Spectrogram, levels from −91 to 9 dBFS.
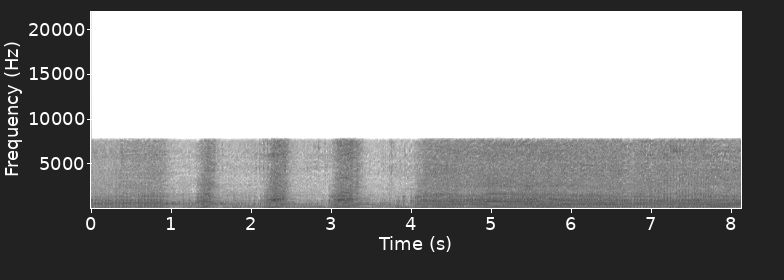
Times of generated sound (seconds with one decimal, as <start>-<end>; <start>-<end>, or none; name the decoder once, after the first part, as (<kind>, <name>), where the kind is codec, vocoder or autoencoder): none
